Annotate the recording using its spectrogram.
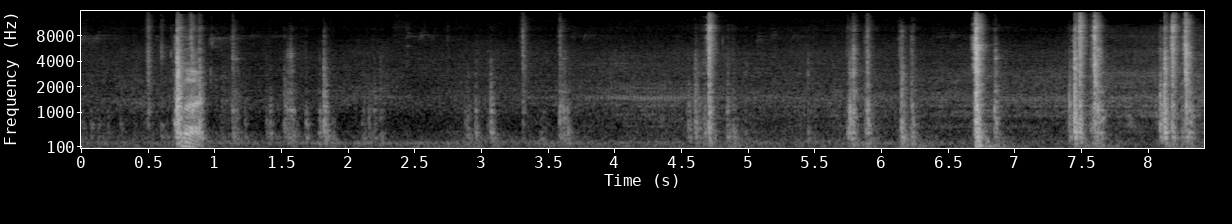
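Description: Sharp plastic clicks and taps from fingers pressing and working a map-light lens cover on a 2003 Dodge Ram 1500's overhead console, trying to snap it back into its clips. The loudest clicks come about a second in and in a cluster near the end.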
